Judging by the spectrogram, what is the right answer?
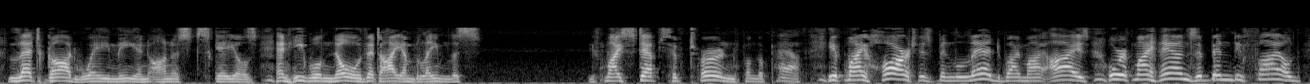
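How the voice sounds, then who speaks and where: A man's voice: on the high side, dry recording, highs cut off. An actor in a dramatized audio Bible playing an anguished, righteous man who solemnly protests his innocence to God. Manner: slow, solemn, impassioned declamation.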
